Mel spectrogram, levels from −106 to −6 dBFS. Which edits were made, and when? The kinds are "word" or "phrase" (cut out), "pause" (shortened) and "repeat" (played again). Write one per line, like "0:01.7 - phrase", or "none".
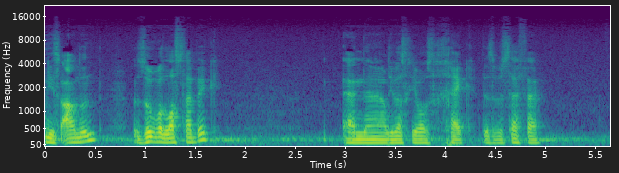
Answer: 0:02.9 - pause
0:03.4 - word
